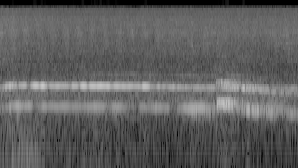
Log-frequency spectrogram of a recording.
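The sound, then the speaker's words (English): Several voices howl together in long, sustained, wavering tones at a steady loudness, people imitating wolves in the Barber neighborhood of Chico, California, with a few dogs seemingly joining the chorus. Two overlapping pitches hold throughout, swelling slightly near the end. “And those definitely aren't coyotes or wolves that you're hearing. Those are people, and well, maybe a few dogs joining in.”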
